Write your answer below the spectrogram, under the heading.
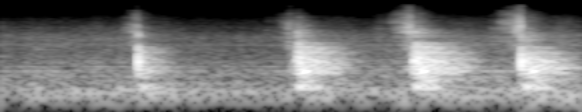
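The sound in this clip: A knife chops through food in four crisp strokes, each a short, bright crunch. The gaps shorten slightly toward the end, and there is no talk.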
